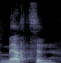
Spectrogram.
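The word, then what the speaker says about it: Märzen: that's a good one i believe in german it would be pronounced merzen but mars and whatever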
